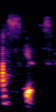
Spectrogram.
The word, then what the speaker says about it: Ascot: were a bit weird they said Ascot they go to Ascot and they called it askit I've looked into that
